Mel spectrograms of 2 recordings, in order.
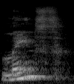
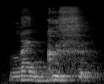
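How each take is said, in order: First: The G sound is not heard. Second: A G sound is heard. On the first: The speaker calls it right. "the G in length is silent. It's pronounced length" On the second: The speaker calls it wrong. "not length"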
